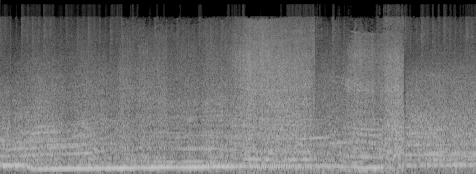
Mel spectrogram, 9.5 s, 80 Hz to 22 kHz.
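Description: A field of street-class race cars, including a 1983 Toyota E86, roaring off the start at Fort Wayne Oval in a racing game, a dense steady engine drone with rising pitch as the pack accelerates, loud and continuous throughout.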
